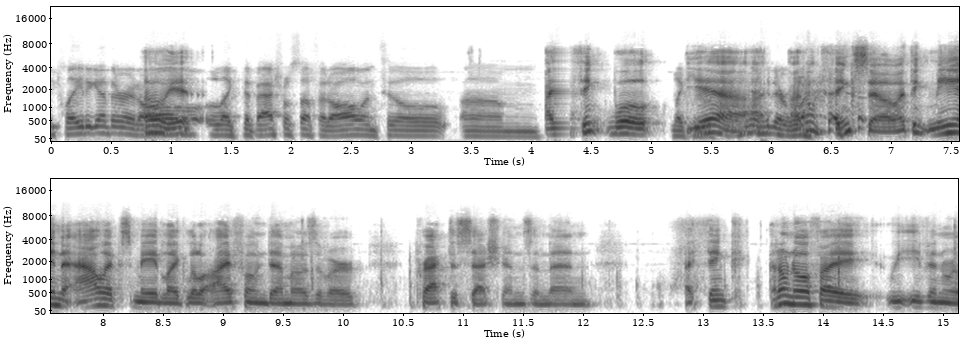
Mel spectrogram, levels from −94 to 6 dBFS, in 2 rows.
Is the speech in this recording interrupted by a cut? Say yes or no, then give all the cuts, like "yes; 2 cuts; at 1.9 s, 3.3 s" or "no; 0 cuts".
no; 0 cuts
